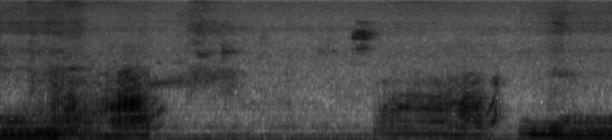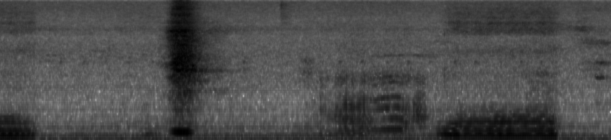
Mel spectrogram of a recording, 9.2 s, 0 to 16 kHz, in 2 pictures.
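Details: Loud snoring from sleeping dogs at nap time: rough, buzzing sounds in a slow breathing rhythm, about 15 a minute.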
